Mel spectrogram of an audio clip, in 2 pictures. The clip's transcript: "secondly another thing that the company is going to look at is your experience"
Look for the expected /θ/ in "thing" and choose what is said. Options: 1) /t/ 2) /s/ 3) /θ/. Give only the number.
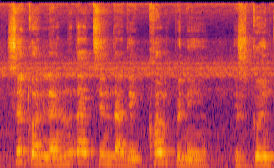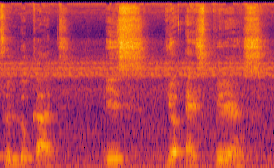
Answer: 1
